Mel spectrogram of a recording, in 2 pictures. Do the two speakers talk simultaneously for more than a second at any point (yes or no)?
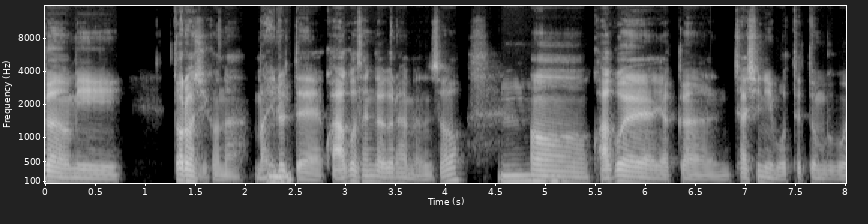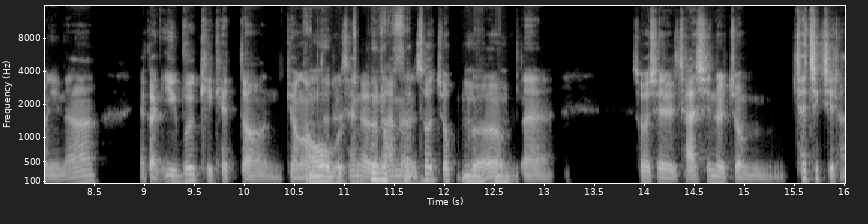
yes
